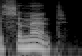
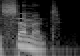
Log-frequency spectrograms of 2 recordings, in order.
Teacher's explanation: the verb has commonly the accent on the latter and the noun on the former syllable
